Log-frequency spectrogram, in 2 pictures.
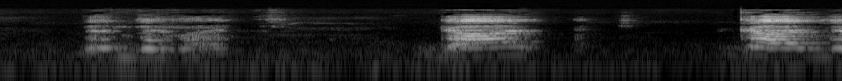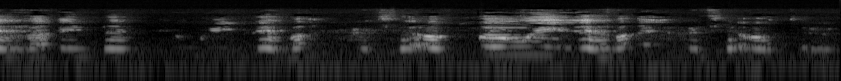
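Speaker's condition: Cerebral palsy; physically challenged

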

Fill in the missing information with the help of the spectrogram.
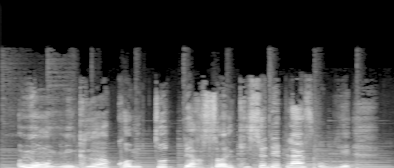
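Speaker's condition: No condition

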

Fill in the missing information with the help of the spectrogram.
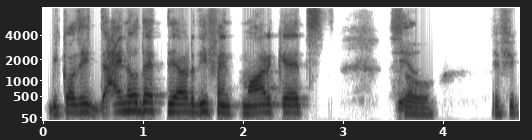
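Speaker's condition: No condition

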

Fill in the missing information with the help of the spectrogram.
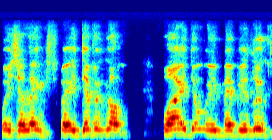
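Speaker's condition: Motor neurone disease; progressive

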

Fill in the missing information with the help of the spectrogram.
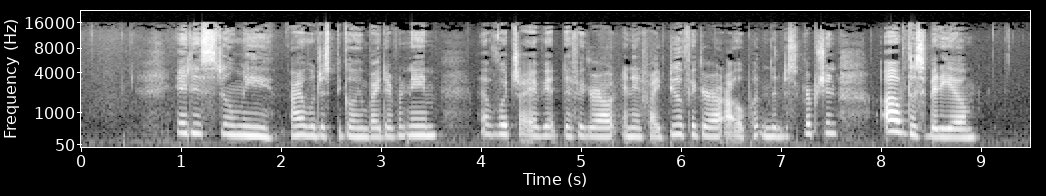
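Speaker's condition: No condition

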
